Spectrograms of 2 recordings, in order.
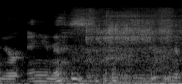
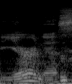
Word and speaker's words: Uranus: from and you're like they came from your anus and I remember missa was like um I think it's pronounced Uranus and can I talk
